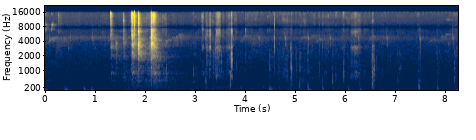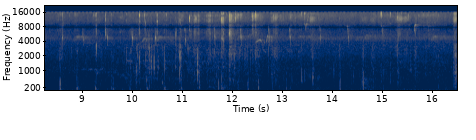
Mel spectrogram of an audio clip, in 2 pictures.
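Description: A horse's hooves striking soft grassy ground as it walks, a scatter of light uneven thuds. A short, loud rush of noise comes about two seconds in.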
